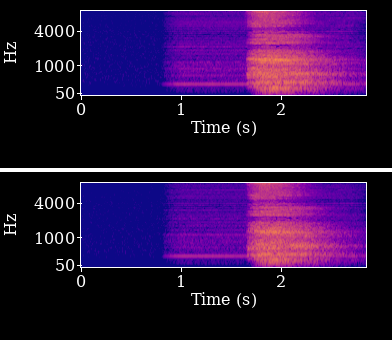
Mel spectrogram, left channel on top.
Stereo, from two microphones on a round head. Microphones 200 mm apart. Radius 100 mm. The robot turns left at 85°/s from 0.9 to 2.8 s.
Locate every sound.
1.6 s a gasp: 55° left, 1.1 m; by 2.3 s 5° left, 1.1 m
